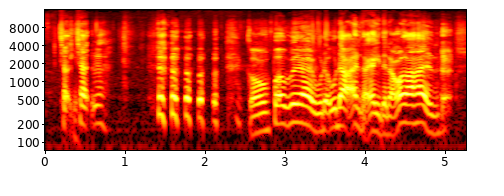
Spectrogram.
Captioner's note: laughs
